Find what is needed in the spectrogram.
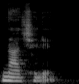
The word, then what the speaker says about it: начали: Правильно будет начали, с ударением на первом слоге – Ох уж эти русские ударения.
